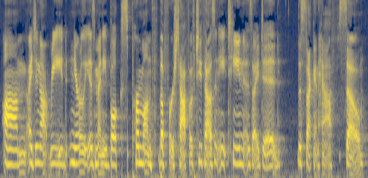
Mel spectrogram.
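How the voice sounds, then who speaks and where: A young woman in casual chat about her planner, hoarse from losing her voice, talking in a chatty way with lots of filler words. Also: fairly high pitch, fairly even intonation, normal speed, bright, forceful tone. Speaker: planner vlogger.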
